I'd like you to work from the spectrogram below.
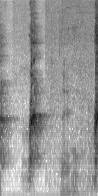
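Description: A dog barks in short, sharp outbursts, three loud barks spread across the moment with quieter gaps between, close by indoors.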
